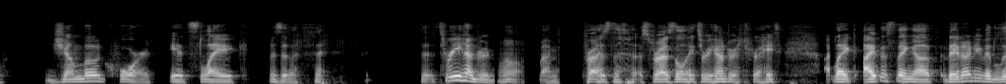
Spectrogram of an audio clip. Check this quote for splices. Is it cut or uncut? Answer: cut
